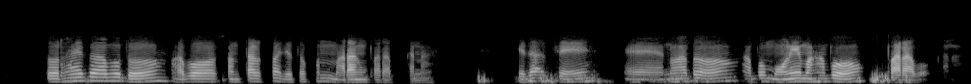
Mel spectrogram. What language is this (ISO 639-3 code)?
sat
